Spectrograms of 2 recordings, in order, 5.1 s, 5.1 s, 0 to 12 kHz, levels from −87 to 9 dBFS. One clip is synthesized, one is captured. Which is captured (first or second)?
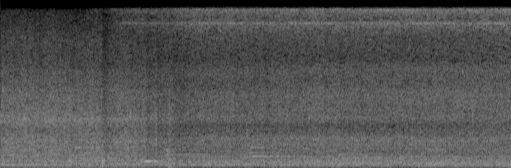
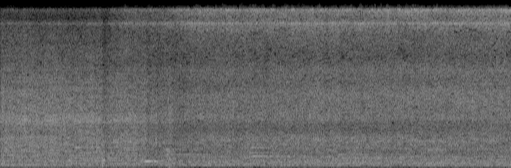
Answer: first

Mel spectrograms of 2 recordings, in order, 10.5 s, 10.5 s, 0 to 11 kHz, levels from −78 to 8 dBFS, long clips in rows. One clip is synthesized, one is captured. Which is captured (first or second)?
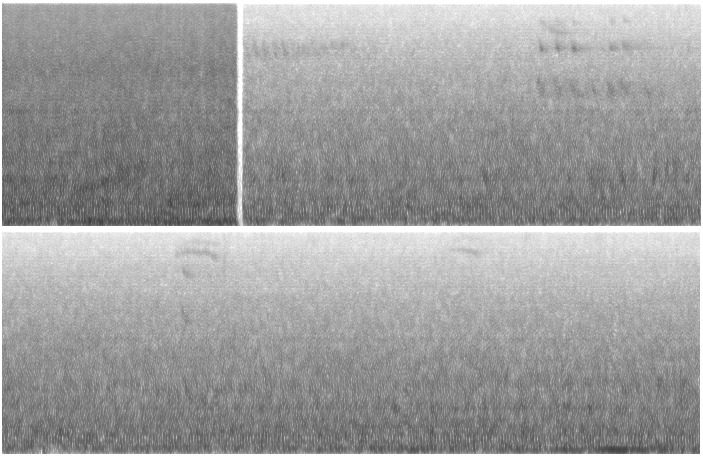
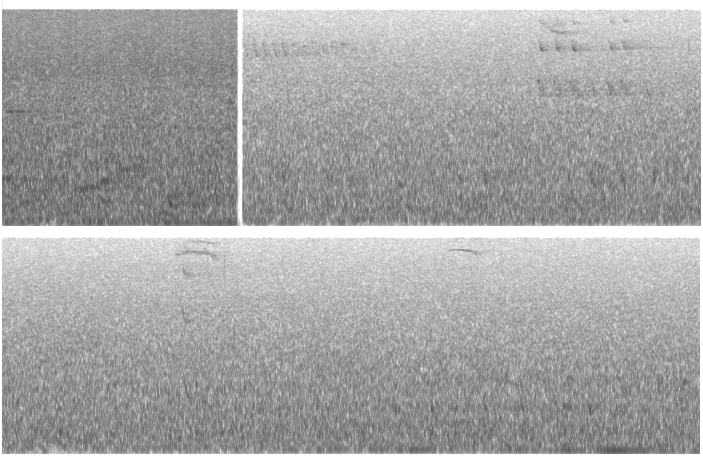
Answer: second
